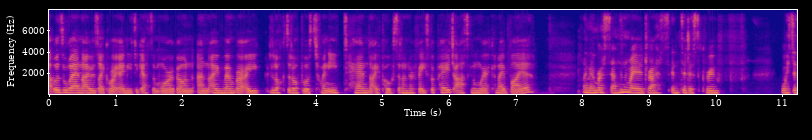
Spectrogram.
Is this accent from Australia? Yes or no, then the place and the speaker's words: no; Ireland; I'm from Ireland and I didn't live over there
